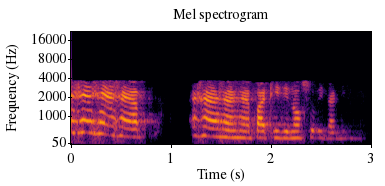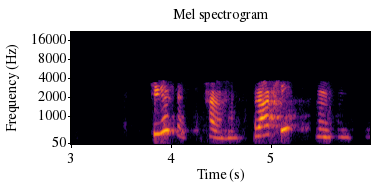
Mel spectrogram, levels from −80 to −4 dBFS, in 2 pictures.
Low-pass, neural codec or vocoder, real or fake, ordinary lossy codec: 3.6 kHz; none; real; MP3, 32 kbps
